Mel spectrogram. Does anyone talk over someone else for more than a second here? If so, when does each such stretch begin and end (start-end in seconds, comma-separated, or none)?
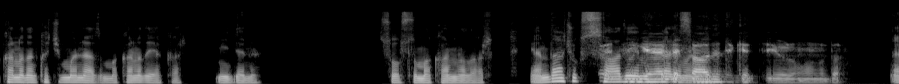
6.0-7.2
